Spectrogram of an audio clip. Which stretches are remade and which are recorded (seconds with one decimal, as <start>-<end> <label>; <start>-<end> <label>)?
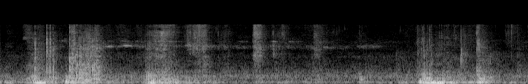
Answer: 0.0-0.5 recorded; 0.5-3.7 remade; 3.7-5.3 recorded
